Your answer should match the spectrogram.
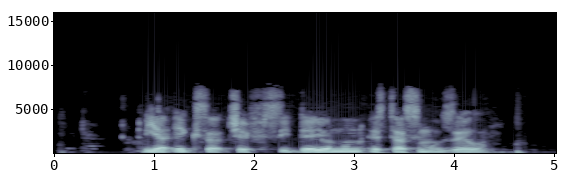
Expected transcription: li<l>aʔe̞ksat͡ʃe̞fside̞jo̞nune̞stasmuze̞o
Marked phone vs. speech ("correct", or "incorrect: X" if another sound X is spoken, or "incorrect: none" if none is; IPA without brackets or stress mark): incorrect: none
